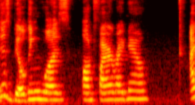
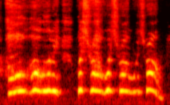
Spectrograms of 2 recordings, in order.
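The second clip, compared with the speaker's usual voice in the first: much higher, louder hammed-up frantic fretting; mock panicked parent; 12 semitones higher, 4 dB louder than usual. Mother imitating a panicking parent at a hurt child, hammed-up frantic cry. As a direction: overplay the panicked "what's wrong" with a crying edge. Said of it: "is to be like".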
